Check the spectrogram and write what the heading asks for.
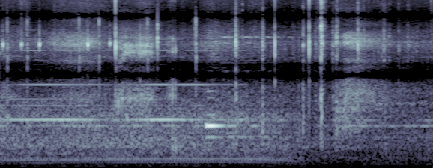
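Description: Irregular light clicks and ticks from a handheld touchscreen device being tapped through its setup screens, with a short electronic beep about two seconds in. A faint steady tone runs underneath.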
